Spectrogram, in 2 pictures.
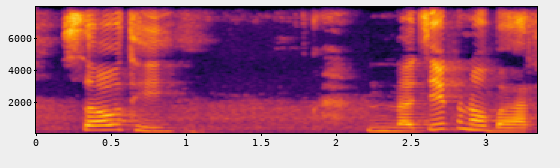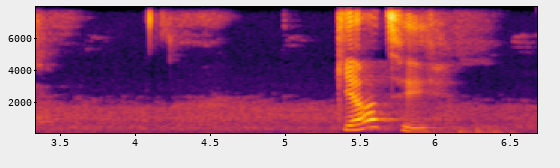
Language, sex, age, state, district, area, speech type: Gujarati, female, 18-30, Gujarat, Ahmedabad, urban, read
